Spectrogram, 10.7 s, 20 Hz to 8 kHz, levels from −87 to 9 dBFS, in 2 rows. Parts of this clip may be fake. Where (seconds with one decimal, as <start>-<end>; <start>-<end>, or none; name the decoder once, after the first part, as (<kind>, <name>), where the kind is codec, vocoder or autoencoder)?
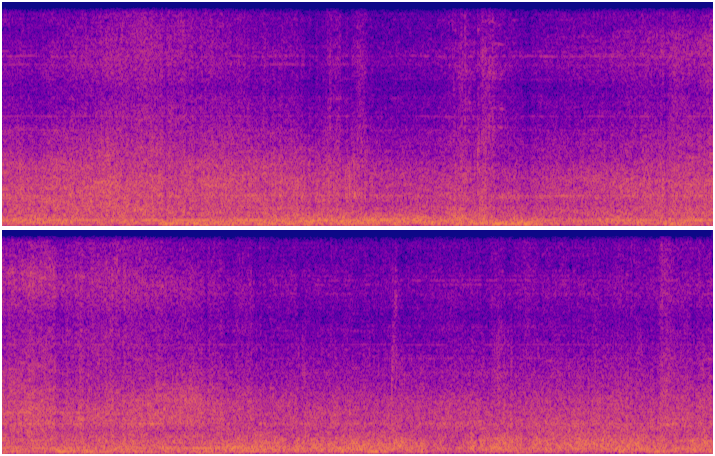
none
